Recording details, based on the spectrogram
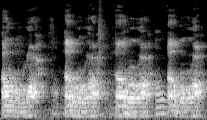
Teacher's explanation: Enggak ada getaran sama sekali. Ada getaran ar itu kan satu getaran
